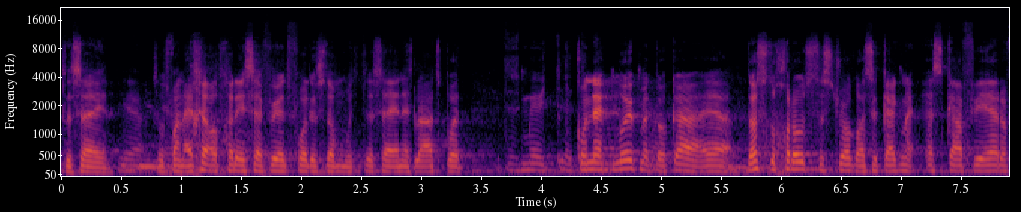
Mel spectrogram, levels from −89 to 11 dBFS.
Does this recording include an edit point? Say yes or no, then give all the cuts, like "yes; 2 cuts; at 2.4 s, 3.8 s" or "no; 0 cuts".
yes; 3 cuts; at 1.1 s, 2.1 s, 2.9 s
